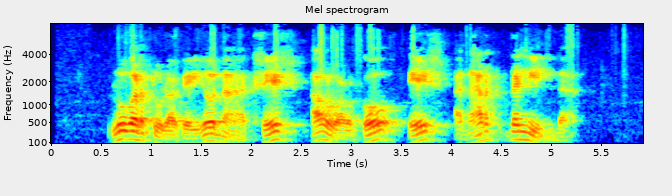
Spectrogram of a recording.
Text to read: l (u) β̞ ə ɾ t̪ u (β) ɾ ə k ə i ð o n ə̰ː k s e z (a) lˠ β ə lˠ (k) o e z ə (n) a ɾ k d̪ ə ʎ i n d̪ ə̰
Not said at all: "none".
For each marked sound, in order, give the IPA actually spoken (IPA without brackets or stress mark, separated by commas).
u, none, ə, k, n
